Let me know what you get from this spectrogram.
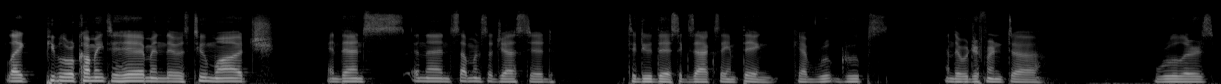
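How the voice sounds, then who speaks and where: A man's voice: medium pitch, flat delivery, measured pace, clear, resonant tone, no echo, studio quality. A man hosting a Bible study livestream, casually thinking aloud in a questioning, hesitant way.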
